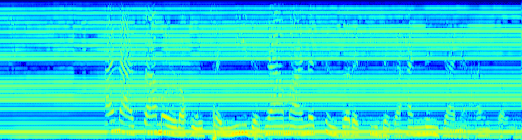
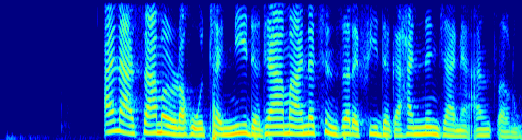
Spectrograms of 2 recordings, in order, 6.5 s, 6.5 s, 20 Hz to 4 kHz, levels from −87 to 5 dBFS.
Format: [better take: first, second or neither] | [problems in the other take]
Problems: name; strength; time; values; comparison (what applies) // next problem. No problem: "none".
second | background sound (Domestic sounds, home sounds); 2 dB above the speech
